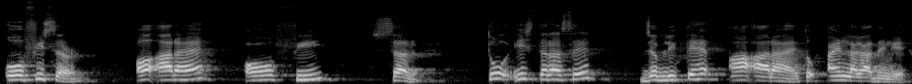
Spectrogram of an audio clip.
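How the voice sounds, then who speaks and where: High-voiced Hindi-accented man teaching grammar. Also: darkish tone, long reverb tail, highs cut off. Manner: asks the class questions and answers them himself; drills sounds slowly and repeats them. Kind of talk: classroom grammar lesson.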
